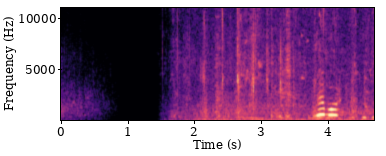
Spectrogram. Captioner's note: bike squeaks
